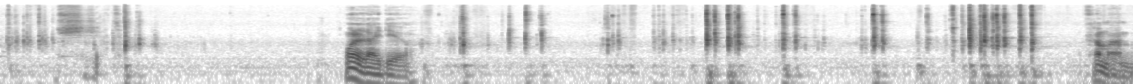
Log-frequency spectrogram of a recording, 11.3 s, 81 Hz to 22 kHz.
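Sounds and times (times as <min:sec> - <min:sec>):
typing on a computer keyboard: 0:00.0 - 0:01.6, 0:04.4 - 0:10.4
speech: 0:03.4 - 0:04.2, 0:10.9 - 0:11.3.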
